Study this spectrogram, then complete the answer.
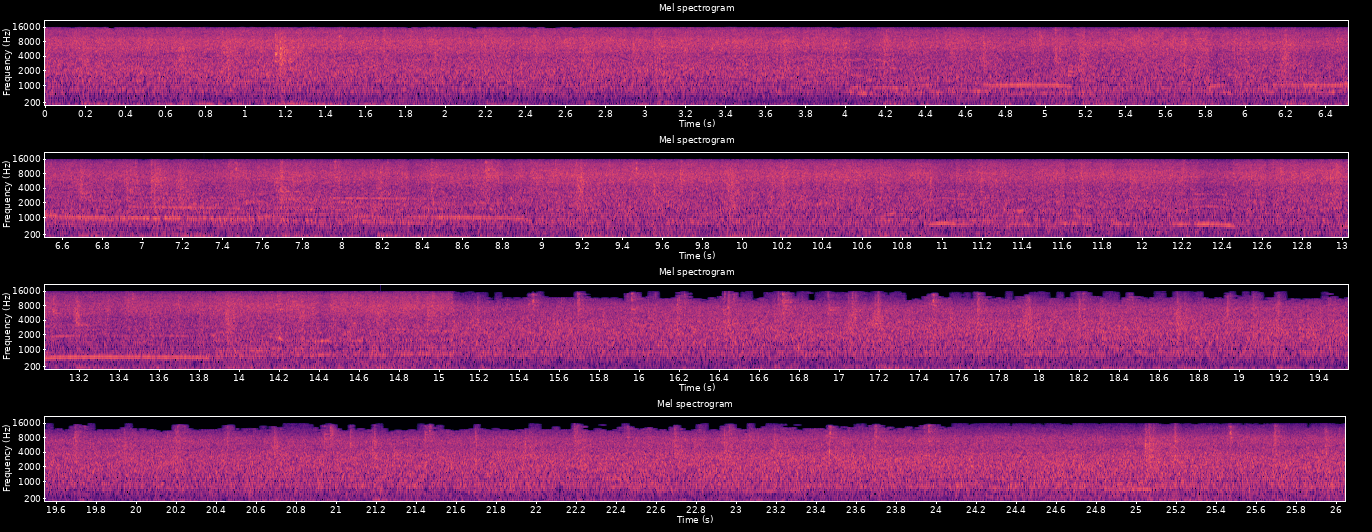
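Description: Whitewater rapids roar loudly and steadily, close by.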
